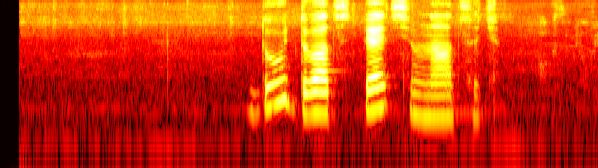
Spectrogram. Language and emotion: Russian, sad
